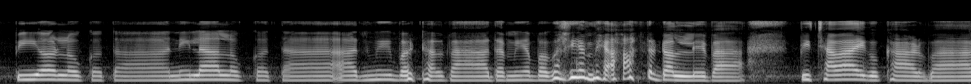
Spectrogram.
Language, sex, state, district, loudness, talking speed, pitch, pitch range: Bhojpuri, female, Uttar Pradesh, Ghazipur, -17 LUFS, 105 wpm, 200 Hz, 190-220 Hz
